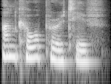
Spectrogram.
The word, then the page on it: uncooperative: British English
